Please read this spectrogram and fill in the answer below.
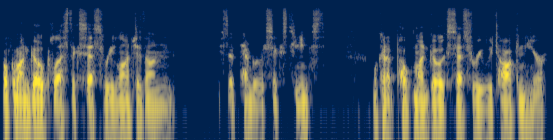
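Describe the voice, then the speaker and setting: A man with a low voice hosts a casual livestream, recorded dry and close with very little room sound. He rambles haltingly, often muttering to himself, and swears offhandedly as he goes. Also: flat delivery, no room sound. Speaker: livestream host.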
